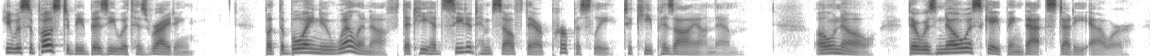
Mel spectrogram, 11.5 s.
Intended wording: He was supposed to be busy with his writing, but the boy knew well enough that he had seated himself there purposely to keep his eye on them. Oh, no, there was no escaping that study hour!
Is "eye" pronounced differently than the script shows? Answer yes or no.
no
